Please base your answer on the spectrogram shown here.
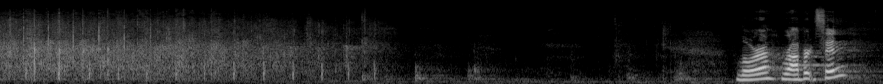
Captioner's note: applause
